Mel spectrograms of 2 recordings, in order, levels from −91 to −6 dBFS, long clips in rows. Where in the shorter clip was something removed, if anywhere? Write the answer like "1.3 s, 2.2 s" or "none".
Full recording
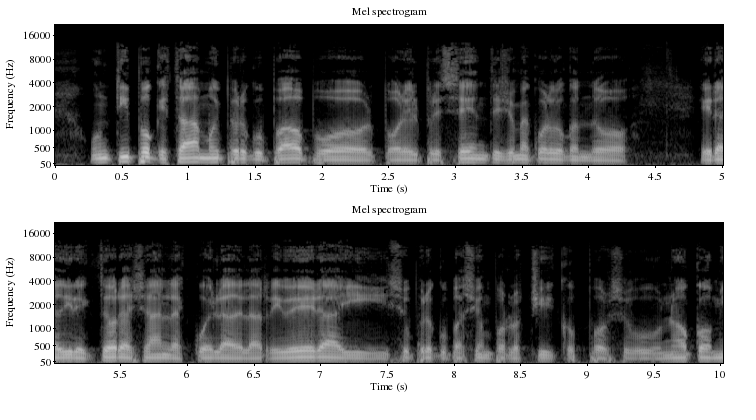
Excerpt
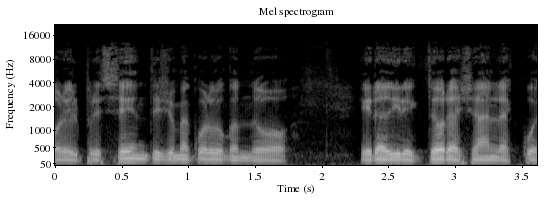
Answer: none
